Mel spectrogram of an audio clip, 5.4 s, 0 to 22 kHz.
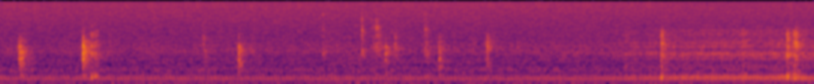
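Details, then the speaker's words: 1929 Victor RE-45 radio, tracing intermittent popping in the detector stage around the #227 tube: steady low hum with irregular crackles and pops; no crackle at the tube grid, and popping is heard when probing near the input. Cause not yet confirmed. "wait we hear some stuff I mean this is stereo for me so it's barely fairly easy even when I only have one year working here can certainly tell what's popping"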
